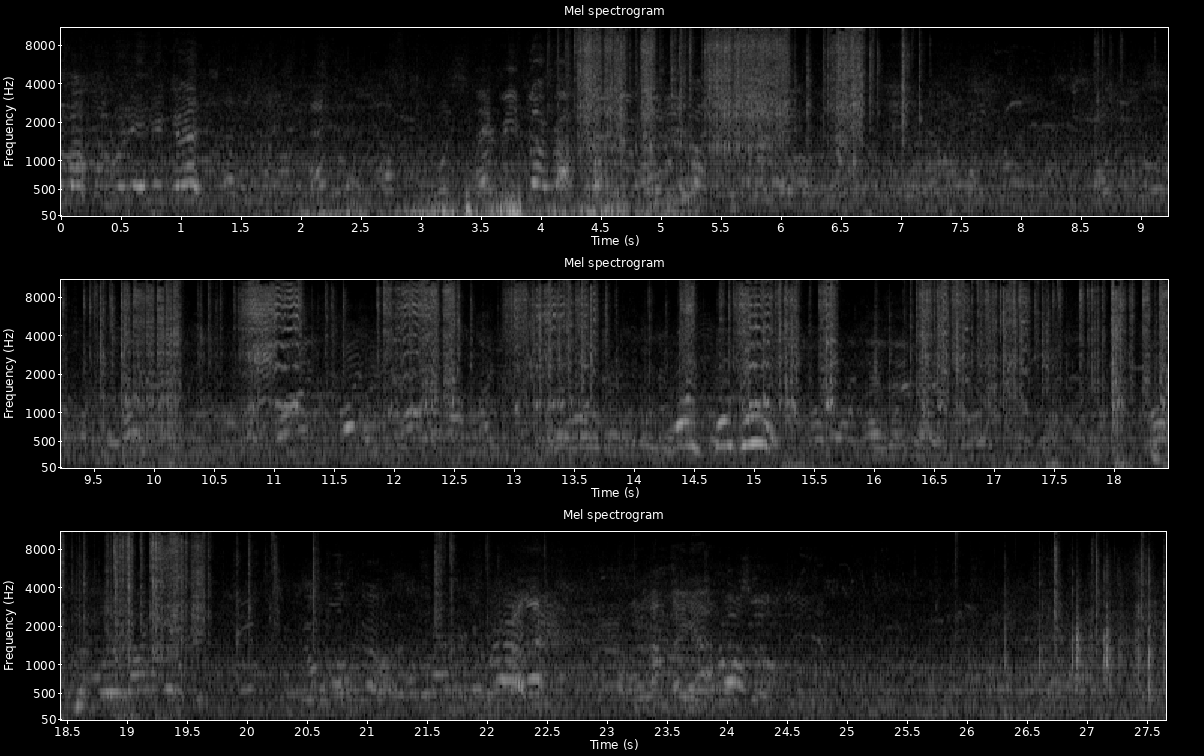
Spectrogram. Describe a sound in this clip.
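Players shout and call to each other at a distance outdoors.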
